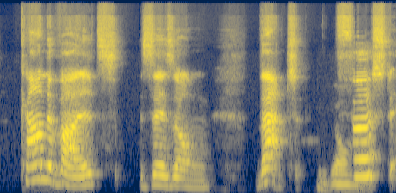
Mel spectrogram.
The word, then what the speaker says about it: Karnevalssaison: Or beginnt die Karnevalssaison. Karnevalssaison. That Saison. first S in that word, because you recognize the word carnival and saison, and the S in there just makes it easier to pronounce. So Karnevalssaison.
